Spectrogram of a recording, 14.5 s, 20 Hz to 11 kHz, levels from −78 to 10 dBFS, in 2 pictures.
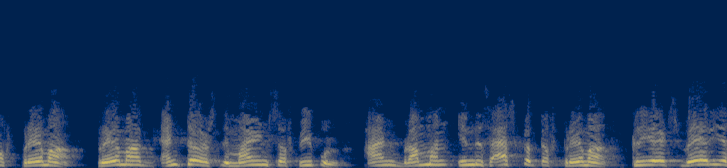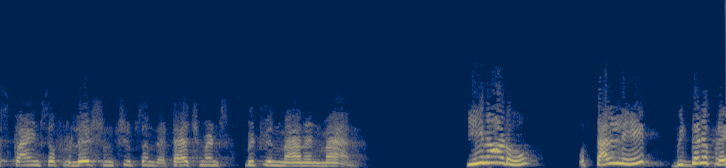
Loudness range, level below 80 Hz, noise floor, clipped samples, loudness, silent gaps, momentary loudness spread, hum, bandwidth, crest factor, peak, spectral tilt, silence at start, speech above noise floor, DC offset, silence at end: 4 LU; -72 dBFS; -86 dBFS; under 0.1%; -14 LUFS; none; 12 LU; none; 4.7 kHz; 14 dB; 0 dBFS; -9 dB/octave; 0 s; 72 dB; under 0.1%; 0 s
